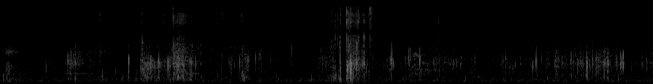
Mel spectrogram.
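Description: Faint footsteps crunching through dry winter grass and dead leaves, irregular, with one louder crunch a little past halfway.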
